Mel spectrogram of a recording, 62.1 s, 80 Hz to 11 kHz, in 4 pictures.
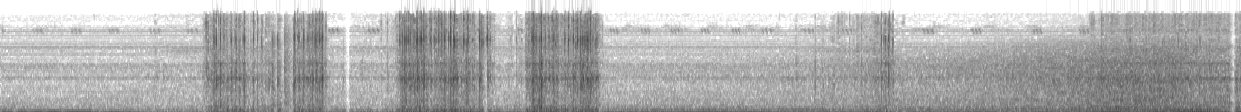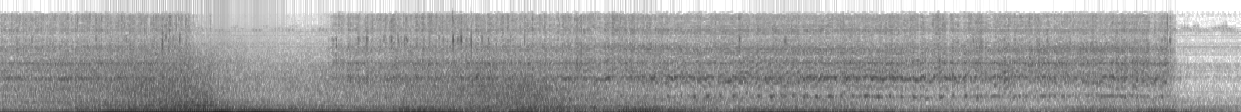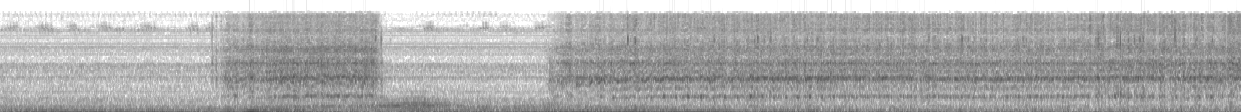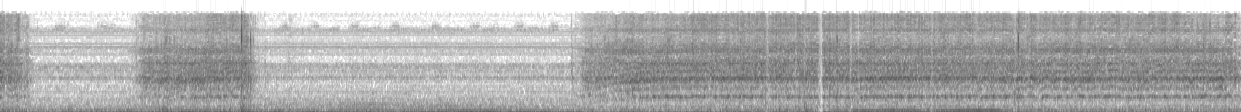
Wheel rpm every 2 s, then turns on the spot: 0, 10, 10, 10, 0, 0, 30, 70, 40, 30, 70, 70, 70, 70, 50, 0, 30, 40, 20, 70, 70, 70, 70, 10, 40, 0, 10, 70, 70, 70, 50.
2-8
